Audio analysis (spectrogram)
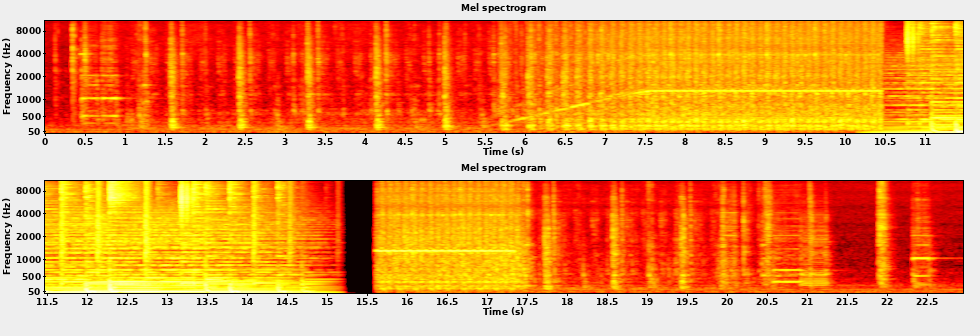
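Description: An embroidery machine stitches a decorative outline on an in-the-hoop bag, a steady mechanical whir with rapid clatter that builds to a loud, dense burst midway, framed by sparse clicks and taps before and after.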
